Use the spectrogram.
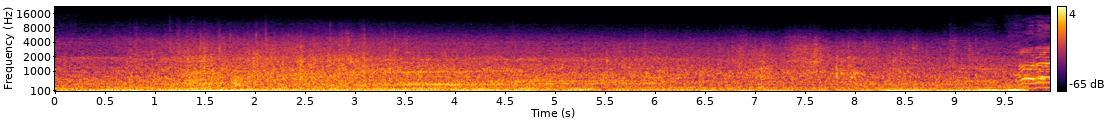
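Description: A car drives slowly out of a parking garage. Its engine hums with a steady low rumble throughout, fairly loud, a constant mechanical drone with no voices.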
